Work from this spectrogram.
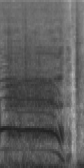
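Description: A person lets out a loud, sustained high-pitched scream in a forest near an abandoned camper lab, the cry holding steady before sliding down and breaking off abruptly.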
